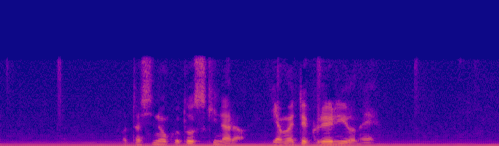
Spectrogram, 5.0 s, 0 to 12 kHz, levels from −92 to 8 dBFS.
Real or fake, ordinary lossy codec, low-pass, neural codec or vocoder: fake; MP3, 96 kbps; 7.2 kHz; codec, 16 kHz, 6 kbps, DAC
